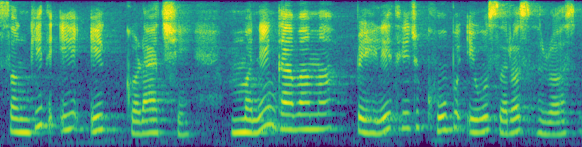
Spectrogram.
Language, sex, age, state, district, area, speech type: Gujarati, female, 18-30, Gujarat, Mehsana, rural, spontaneous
